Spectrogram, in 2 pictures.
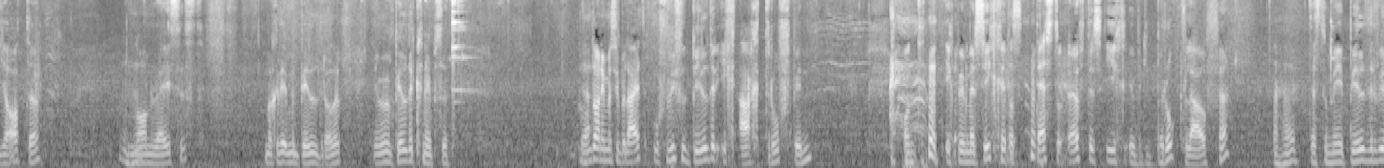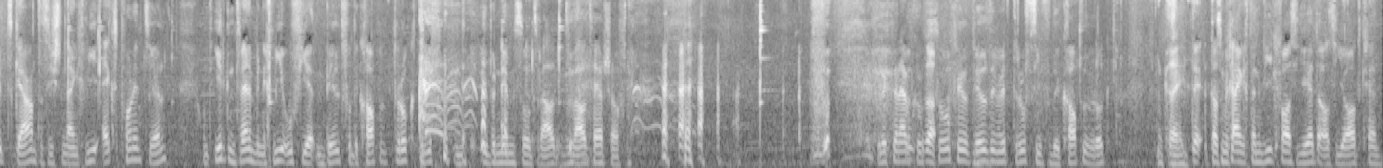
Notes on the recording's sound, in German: Live aus der Anflugschneise.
